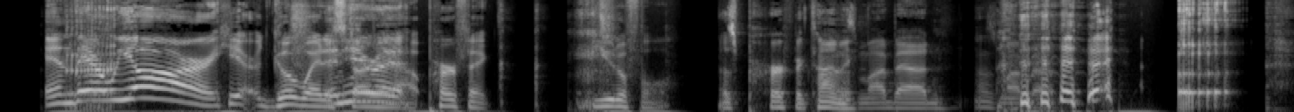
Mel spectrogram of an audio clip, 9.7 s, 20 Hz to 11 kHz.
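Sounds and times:
speech: 0.3 - 9.0
laughter: 7.5 - 8.6
weak burp: 8.8 - 9.4.

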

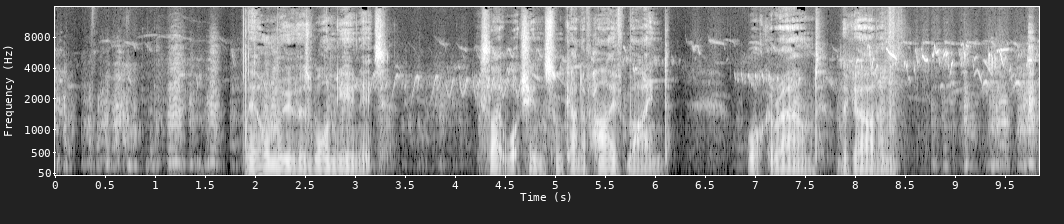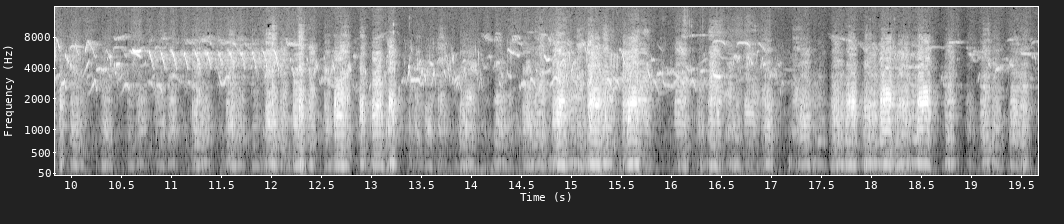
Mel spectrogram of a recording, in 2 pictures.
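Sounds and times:
flock of ducks quacking: 0.0 - 19.6
speech: 1.9 - 3.4, 4.2 - 6.2, 6.9 - 8.5.

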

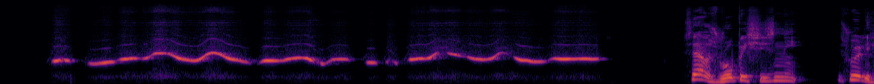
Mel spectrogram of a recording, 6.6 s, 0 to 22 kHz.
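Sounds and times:
person whistling a heavy metal guitar riff: 0.4 - 4.6
speech: 5.2 - 6.5.

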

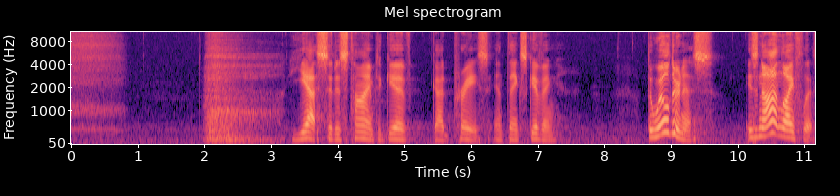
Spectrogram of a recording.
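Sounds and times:
person breathing in deeply: 0.0 - 0.9, 2.0 - 3.2
speech: 3.3 - 7.4, 8.7 - 11.1.

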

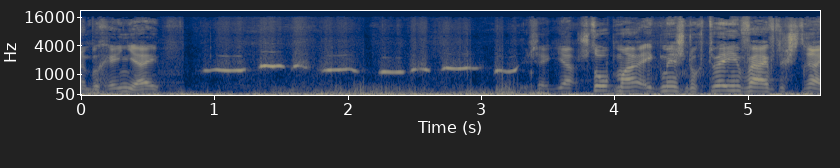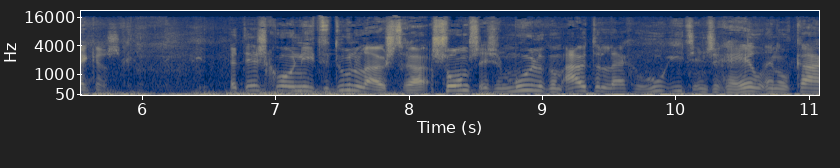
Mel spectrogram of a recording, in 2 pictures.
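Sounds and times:
speech: 0.1 - 0.9, 3.5 - 5.9, 6.6 - 11.0
person whistling a melody: 0.9 - 3.4.

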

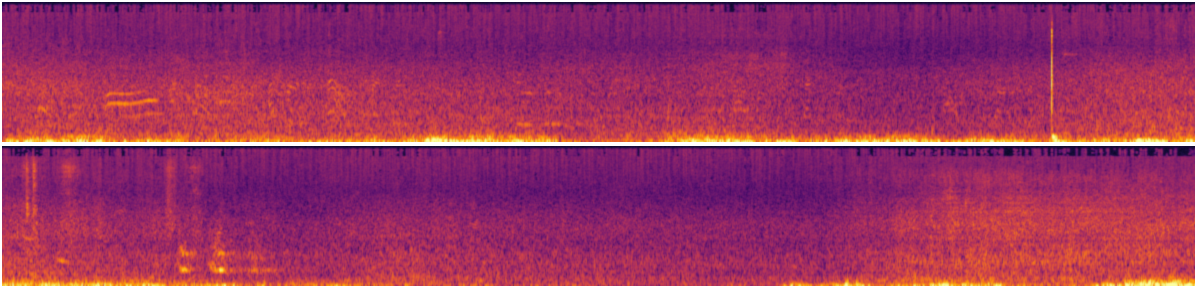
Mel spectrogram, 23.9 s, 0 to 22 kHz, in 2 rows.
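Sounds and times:
faint voices at a beach: 0.0 - 10.8, 11.6 - 15.0
low steady rumble of wind and surf at a beach: 0.0 - 23.8.

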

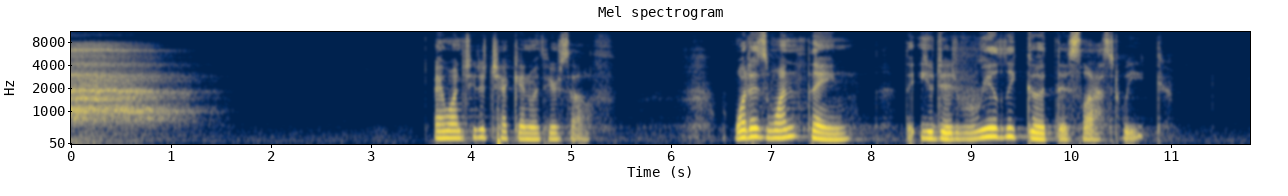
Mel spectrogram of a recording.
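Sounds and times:
long soft exhale from a guided breathing exercise: 0.0 - 1.5
speech: 3.6 - 5.4, 6.6 - 11.0.

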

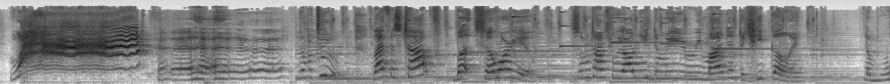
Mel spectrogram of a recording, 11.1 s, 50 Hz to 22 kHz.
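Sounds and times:
person screaming: 0.1 - 2.0
speech: 4.0 - 10.2, 10.8 - 11.1.

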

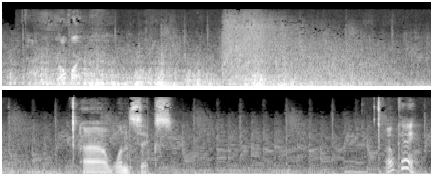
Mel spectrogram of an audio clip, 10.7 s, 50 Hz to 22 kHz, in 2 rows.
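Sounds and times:
thunder sound effect rumbling: 0.0 - 6.7
lightning arcing sound effect crackling: 0.0 - 7.1
speech: 0.7 - 1.2, 6.4 - 7.6, 10.2 - 10.7.

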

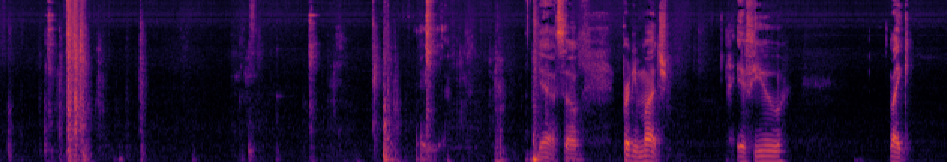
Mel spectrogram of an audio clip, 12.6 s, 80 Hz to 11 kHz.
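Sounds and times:
door opened and shut to let cat out: 0.6 - 1.4
speech: 7.2 - 9.0, 9.8 - 10.6, 11.9 - 12.2.

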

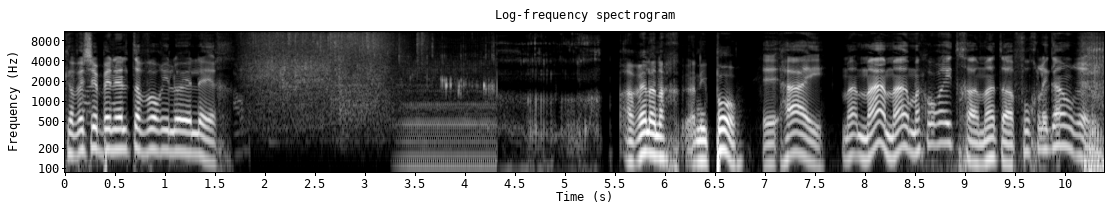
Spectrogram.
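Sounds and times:
speech: 0.0 - 1.9, 5.6 - 10.3
shower water spraying: 1.7 - 4.3
low buzzing hum: 3.3 - 4.3.

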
